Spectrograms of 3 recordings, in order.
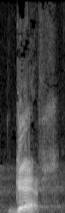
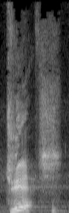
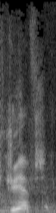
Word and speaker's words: GIF: on gifs pardon me yeah Jess you say gifts it's an acronym acronyms pronunciation is determined by the creator of the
